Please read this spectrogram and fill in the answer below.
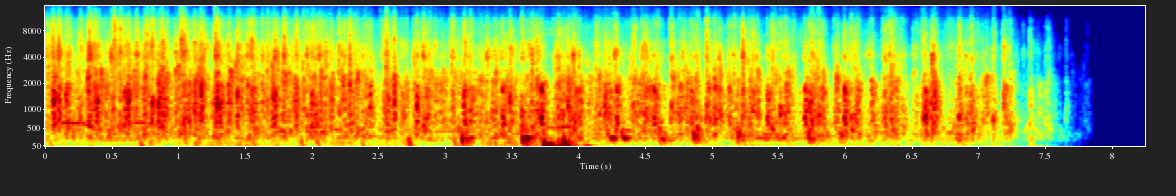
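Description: Audience applauding: a dense, steady patter of many hands clapping, with a dull low thump a little before halfway. The applause cuts off abruptly near the end.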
